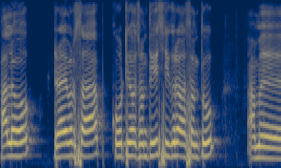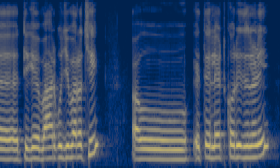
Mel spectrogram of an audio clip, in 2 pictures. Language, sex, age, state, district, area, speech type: Odia, male, 30-45, Odisha, Kalahandi, rural, spontaneous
